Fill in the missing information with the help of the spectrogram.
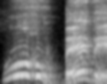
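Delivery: high, loud whooping cheer; big hyped-up holler; excited whoop. Real, not acted. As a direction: whoop it up for the crowd. Host hypes up the speaker.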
